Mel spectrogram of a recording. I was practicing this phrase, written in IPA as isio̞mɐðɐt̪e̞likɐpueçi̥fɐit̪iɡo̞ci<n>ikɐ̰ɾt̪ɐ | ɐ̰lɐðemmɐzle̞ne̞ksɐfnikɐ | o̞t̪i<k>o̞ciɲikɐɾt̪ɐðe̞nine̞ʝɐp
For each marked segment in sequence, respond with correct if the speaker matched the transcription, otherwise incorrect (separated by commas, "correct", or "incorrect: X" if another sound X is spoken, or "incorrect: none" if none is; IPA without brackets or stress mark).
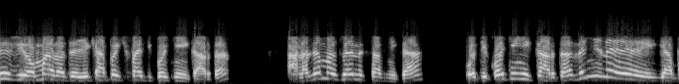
incorrect: ɲ, correct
